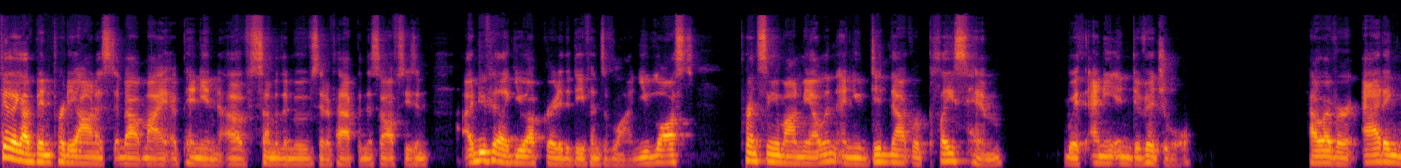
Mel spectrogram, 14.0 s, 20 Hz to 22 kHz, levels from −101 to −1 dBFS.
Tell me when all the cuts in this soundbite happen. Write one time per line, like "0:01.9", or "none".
none

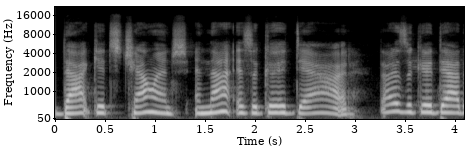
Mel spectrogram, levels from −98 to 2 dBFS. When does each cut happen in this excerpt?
none

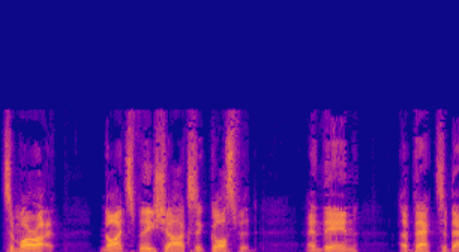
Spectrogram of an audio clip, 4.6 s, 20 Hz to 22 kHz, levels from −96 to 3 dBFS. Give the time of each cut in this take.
none

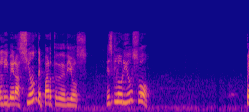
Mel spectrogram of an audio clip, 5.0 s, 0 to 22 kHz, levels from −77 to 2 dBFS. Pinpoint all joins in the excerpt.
none

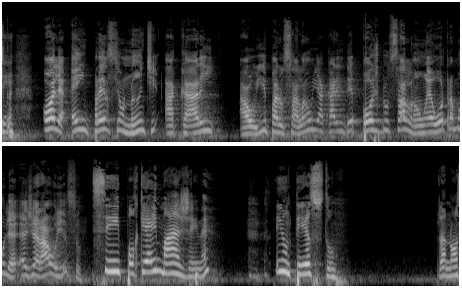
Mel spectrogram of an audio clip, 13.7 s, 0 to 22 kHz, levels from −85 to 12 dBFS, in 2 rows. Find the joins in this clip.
0:10.9

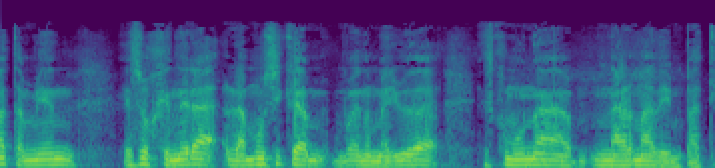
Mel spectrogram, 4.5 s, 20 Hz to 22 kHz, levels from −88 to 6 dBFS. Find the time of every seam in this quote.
0:01.4

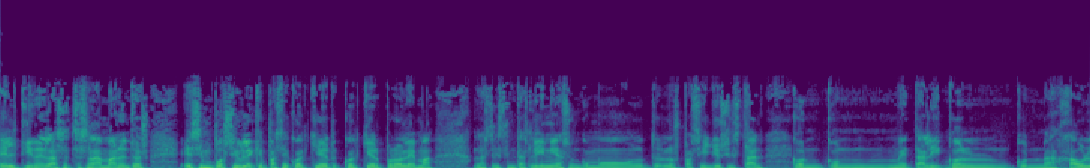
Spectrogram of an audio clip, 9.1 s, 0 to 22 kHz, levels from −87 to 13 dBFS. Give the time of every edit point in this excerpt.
0:03.9
0:06.6

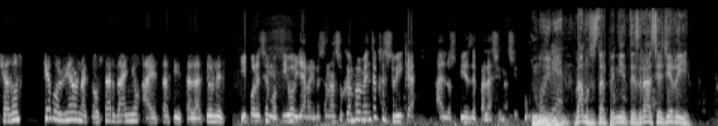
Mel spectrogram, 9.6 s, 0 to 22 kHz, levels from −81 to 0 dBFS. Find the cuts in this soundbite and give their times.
0:03.1

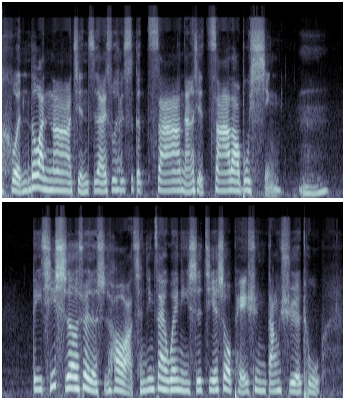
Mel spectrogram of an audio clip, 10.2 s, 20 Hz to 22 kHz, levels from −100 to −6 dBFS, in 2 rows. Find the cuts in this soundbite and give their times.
none

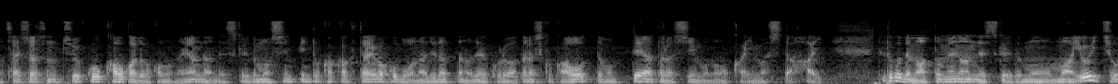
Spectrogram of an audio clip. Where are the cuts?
none

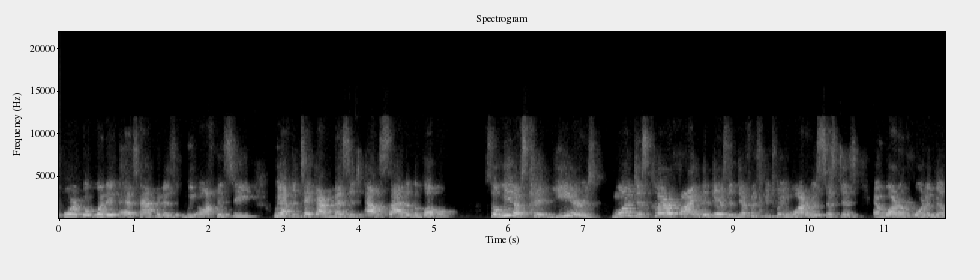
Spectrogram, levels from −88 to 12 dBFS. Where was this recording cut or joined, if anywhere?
none

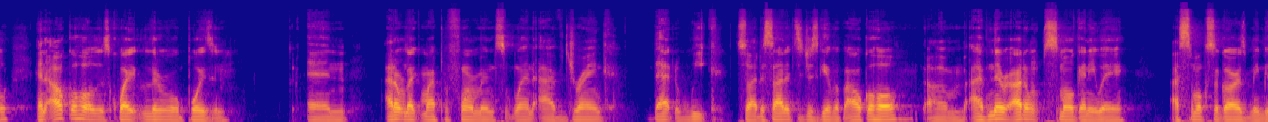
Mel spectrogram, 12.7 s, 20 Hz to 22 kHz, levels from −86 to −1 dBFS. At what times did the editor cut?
0:04.0
0:07.3

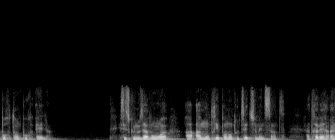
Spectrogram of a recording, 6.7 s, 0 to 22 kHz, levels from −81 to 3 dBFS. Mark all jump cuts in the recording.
none

